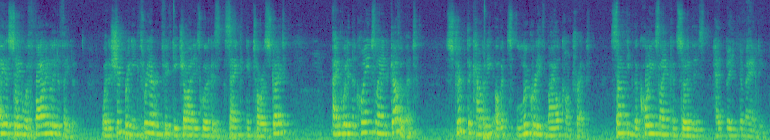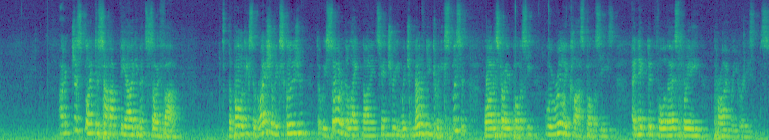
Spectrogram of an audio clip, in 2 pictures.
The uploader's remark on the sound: This talk was delivered as the Brisbane Labour History Society's Alex Macdonald Memorial Lecture 2023.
